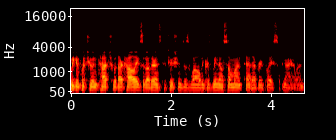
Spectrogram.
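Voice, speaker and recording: A man's fairly low voice, very fast, in a monotone with flat intonation, over a quiet background. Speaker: university admissions representative. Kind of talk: webinar presentation.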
